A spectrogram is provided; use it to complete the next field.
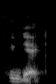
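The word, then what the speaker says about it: Tudyk: His last name is pronounced Tunick. Tudic.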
